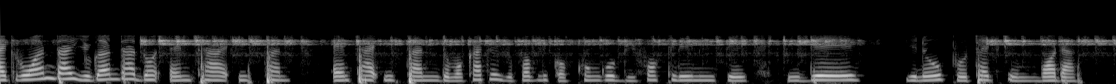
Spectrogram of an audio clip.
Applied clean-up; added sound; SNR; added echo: neural mask model RNNoise.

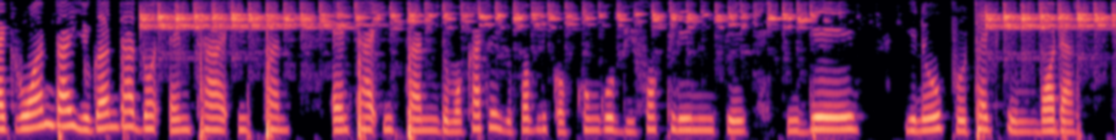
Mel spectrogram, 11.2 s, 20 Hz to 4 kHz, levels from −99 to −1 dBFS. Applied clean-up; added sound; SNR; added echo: classical method Wiener filter.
